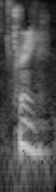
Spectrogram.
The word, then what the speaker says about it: Trank: There's that horrible Fantastic Four movie that my eternal enemy, Josh Trask. – Josh Trank.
